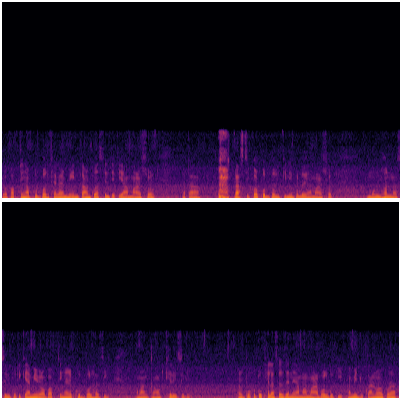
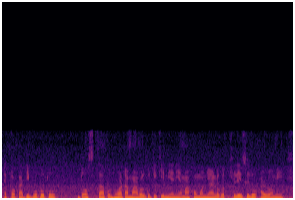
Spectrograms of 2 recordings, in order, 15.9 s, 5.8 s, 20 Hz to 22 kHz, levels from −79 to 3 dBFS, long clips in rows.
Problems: background sounds at intervals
